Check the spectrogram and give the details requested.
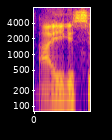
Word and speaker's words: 이지스: 방패 아이기스 에서 유래했다 이지스 는 아이기스 의 영어식 발음이다 이 방패는 번개를 막아낼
